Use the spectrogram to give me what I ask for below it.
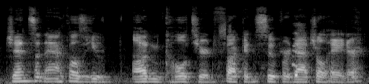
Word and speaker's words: Jensen Ackles: No, that's Jason Aikman or whatever his name is. – Jensen Ackles, you fucking... I'm about to go stand just so for Brandon to not be here, so... Mispronounced Jensen Ackles, dare you.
